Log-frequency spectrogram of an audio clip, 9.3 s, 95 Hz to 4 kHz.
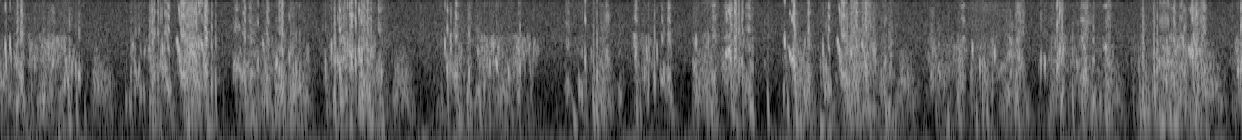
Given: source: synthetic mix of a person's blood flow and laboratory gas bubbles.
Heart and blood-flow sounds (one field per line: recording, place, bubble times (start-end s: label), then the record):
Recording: Doppler ultrasound of blood flow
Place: subclavian vein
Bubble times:
0.00-0.68 s: bubbles
0.92-1.71 s: bubbles
1.74-2.34 s: bubbles
2.40-2.96 s: bubbles
3.27-4.05 s: bubbles
4.22-4.59 s: bubbles
4.62-4.68 s: bubbles
4.74-5.09 s: bubbles
5.18-5.69 s: bubbles
5.72-5.81 s: bubbles
5.84-6.12 s: bubbles
6.15-6.75 s: bubbles
6.93-7.74 s: bubbles
7.79-8.39 s: bubbles
8.46-9.12 s: bubbles
9.21-9.32 s: bubbles
From the record:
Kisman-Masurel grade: 444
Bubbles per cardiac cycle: continuous sound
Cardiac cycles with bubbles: 100%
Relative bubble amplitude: maximal (0.775 to 0.999)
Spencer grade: 4 (maximum detectable bubble signal sounding continuously throughout systole and diastole of every cardiac period, and overriding the amplitude of the normal cardiac signals)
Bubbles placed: anywhere in the cardiac cycle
